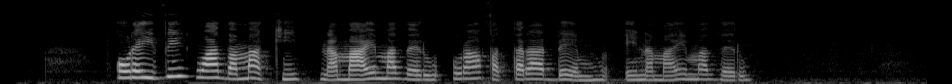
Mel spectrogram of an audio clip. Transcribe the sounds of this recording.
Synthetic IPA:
oɾeiðiwaðamaki | namaemaðɛɾuoɾafataɾadɛmuenamaemaðɛɾu

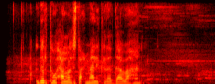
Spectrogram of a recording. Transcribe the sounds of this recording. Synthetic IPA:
d̪ɪrt̪ʰɐwɑħɑːlɔːɪst̪ʰɪʕmaːlɪkʰɐɾaːd̪aːβɐɦaːn

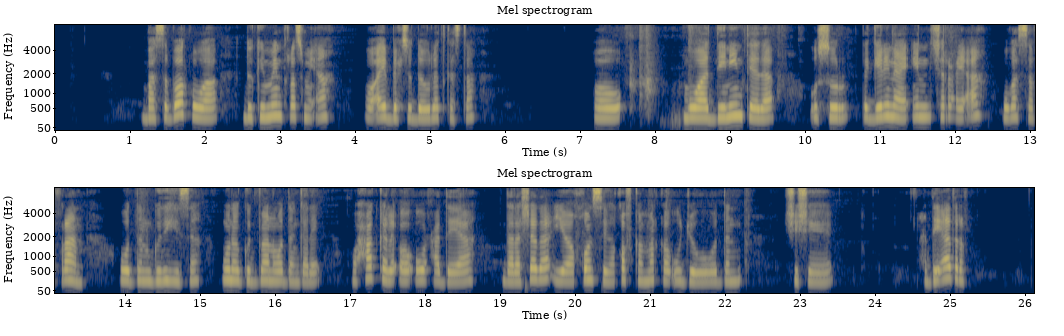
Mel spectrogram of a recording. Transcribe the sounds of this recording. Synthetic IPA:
baːsɐbɔːrkʰʊwɑː | d̪ɔkʰʊmɛnt̪ʰrɐsmɪʔɐh | ɔːʔɛjbɪħsɔd̪ɔwlɐd̪kʰɐst̪ʰɐ | ɔː | mʊwɑːd̪ɪniːnt̪ʰɛːðɐ | ʔʊsuːrt̪ʰɐɡɛlɪnɐjɛjʔɪnʃɐrʕɪʔɐh | ʊɣɐsɐfraːn | wɑd̪ɐŋɡʊðɪɦiːsɐ | ʊnɐɡʊd̪baːnwɑd̪ːɐŋɡɐlɛ | wɑħɑːkʰɐlɛʔɔːʔuːʕɑd̪ɛjaː | d̪ɐlɐʃɐðɐʔijɔɑqɔːnsɪɣɐqɔfkʰɐmɐrkʰɐʔuːt͡ʃɔːɣɔwɑd̪ɐn | ʃɪʃɛːjɛ | hɐd̪iːaːd̪rɐ

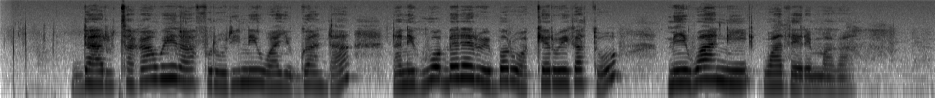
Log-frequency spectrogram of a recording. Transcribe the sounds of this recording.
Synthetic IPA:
daɾutaɣaweɾafoɾoɾinewajuɡandananeɣwɔbɛɾɛɾwebɔɾwakɛɾweɣatomewaniwaðɛɾɛmaɣa

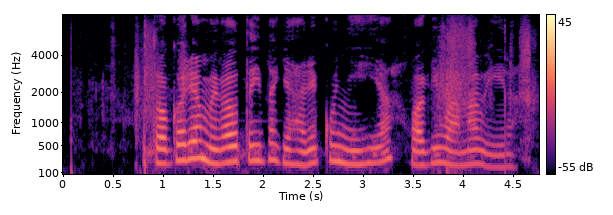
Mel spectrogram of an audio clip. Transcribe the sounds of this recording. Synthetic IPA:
otɔɡɔɾjamweɣaotaiðaɣjaɦaɾekoɲihiawaɣiwamaweːɾa

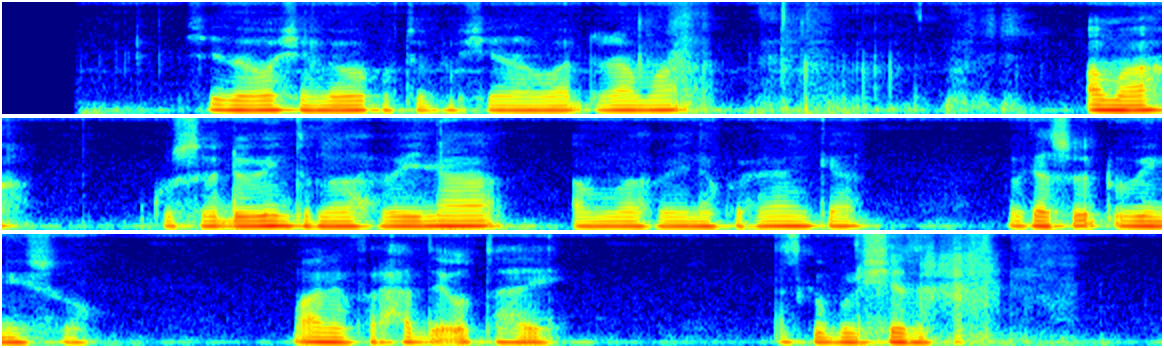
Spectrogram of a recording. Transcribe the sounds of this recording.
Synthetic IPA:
sɪðɐhɔːʃɐnlɔːɣɐkʰɔbt̪ʰɔbʊlʃɐðɐwɑːɖɐɾamɐ | ɐmɐ | kʰʊsɔːɖɔwɛjnt̪ʰɐmɐðɐħwɛjnɐɐ | ɐmɐmɐðɐħwɛjnɐkʰʊħnaːŋkʰɐ | mɐrkʰaːd̪sɔːɖɐwɛjnɛjsɔ | ma̰ːlɪnfɑrħɑd̪ɛ̰jʔʊ̰t̪ʰɐɦɛj | d̪̥ɐd̪kʰɐbʊlʃɐðɐ

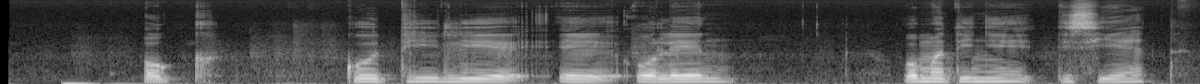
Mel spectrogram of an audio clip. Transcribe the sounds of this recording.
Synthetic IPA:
okː | ot̪ilieeolen | omat̪iɲed̪isiɛt̪

